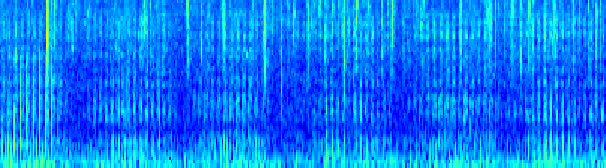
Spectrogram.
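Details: Cat purring with a low, throbbing rumble that swells and fades with each breath, while a cozy fireplace crackles and snaps throughout.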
